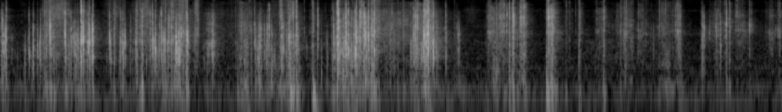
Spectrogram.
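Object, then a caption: Cardboard box wrapped in paper. Fingertips scratch and crinkle the wrapping paper on a small cardboard box, wrapped in Christmas paper with a gold bow and held near the mic. Bursts of bright, crisp rustling and crackling come and go in quick, uneven clusters, with brief quiet gaps between them.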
